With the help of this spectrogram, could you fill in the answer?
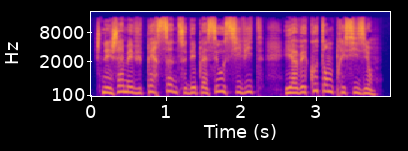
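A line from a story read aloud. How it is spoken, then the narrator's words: Exclaiming. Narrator (French): s'exclama-t-il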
